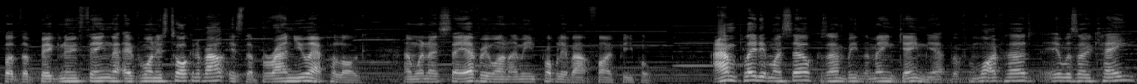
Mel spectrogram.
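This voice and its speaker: A man's voice: a little high, fast, pushed and bright, soft background music. A man narrating a scripted video game review with joking, sarcastic asides.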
